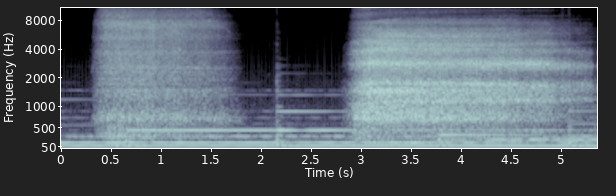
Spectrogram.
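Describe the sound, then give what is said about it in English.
A slow, deep breath drawn in through the nose, then a longer, louder whooshing exhale through the mouth, clear over a low, steady background hum. “You'll breathe in through your nose, filling up your lungs, and then out through your mouth, pretending you are breathing fire like a dragon.”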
